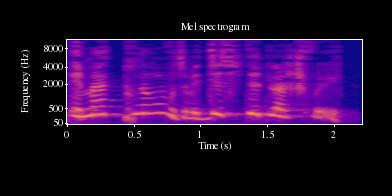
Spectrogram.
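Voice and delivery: high, loud bitter charge; angry accusation. A narrator's reading. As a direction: throw the accusation at him.

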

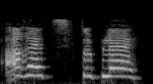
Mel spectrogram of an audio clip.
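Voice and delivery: high, drawn-out plea; supplication. A narrator's reading. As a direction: beg him to stop, voice climbing way up. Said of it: "le supplia-t-elle". (voix suppliante, très aiguë)

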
